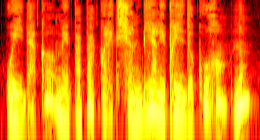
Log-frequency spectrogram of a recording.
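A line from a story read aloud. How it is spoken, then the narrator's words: Low voice. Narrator (French): dit Fred à voix basse tandis que Mme Wesley sortait de la cuisine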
